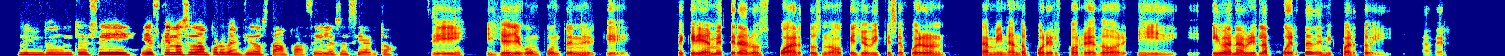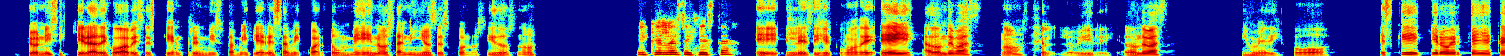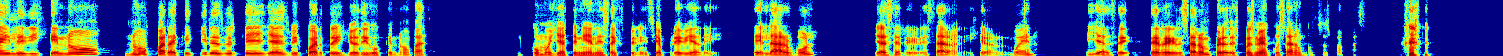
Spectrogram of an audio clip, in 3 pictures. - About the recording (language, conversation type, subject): Spanish, podcast, ¿Cómo compartes tus valores con niños o sobrinos?
- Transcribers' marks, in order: chuckle; chuckle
